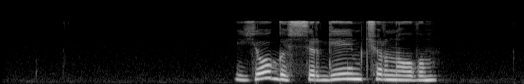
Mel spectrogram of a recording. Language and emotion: Russian, neutral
